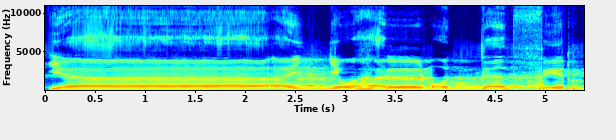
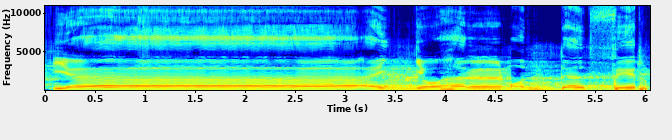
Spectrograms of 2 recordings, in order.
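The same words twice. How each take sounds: First: The phrase starts on a low, falling pitch. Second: The phrase starts with a rising, high pitch. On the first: The speaker calls it right. "diawali dengan nada rendah dulu" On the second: The speaker calls it wrong. "Kalau itu nada naik"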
